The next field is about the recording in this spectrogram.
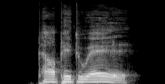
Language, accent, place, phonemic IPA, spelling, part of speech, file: German, Germany, Berlin, /pɛʁpeˈtu̯ɛl/, perpetuell, adjective, De-perpetuell.ogg
- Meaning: perpetual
